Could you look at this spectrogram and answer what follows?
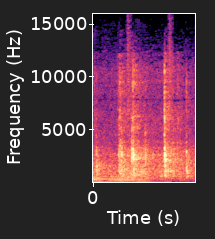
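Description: Addi Express knitting machine crank turned steadily during cast-on, a quiet mechanical clicking and ticking with a few sharper clacks over about a second, no talking.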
